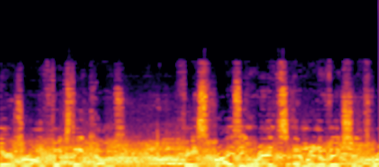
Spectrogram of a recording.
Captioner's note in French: voix de l'interprète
